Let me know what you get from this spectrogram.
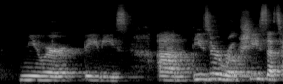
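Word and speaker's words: Roshe: are my other newer babies um these are roshi that's how you pronounce it roshi and it means means speed or something someone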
